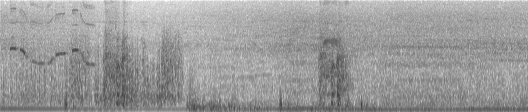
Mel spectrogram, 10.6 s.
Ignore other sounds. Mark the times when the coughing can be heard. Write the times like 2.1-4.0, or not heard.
1.2-2.6, 5.5-7.4.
